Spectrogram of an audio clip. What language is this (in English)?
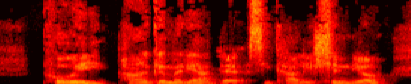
Welsh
